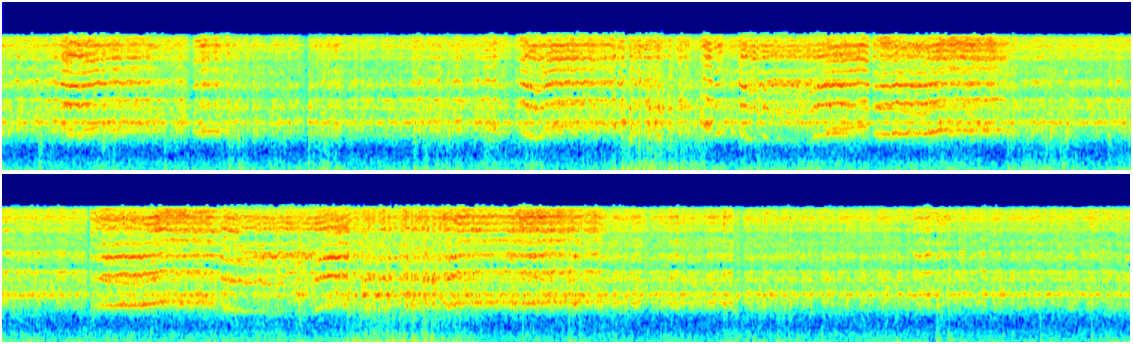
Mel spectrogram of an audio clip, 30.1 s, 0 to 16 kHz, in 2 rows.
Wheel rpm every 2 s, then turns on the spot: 230, 230, 230, 230, 230, 210, 220, 230, 220, 210, 230, 230, 230, 230, 240.
none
